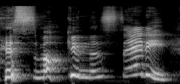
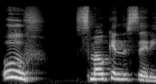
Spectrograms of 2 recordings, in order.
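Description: First: Laughing. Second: Said in the usual way. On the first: Real, not acted. Repeats joke with laugh.

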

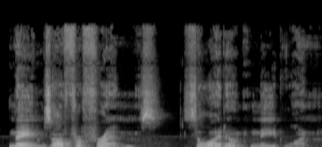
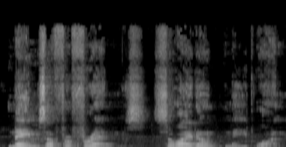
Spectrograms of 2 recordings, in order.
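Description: First: Low, quiet, slow assassin voice; cold hitman calm, very low; low cool menace. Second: Low, quiet, slow assassin voice; cold killer calm, very low; low cool menace. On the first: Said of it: "say all those quotes in your voice ... Agent forty-seven". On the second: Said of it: "Agent forty-seven". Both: Acted.

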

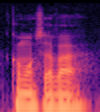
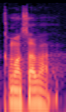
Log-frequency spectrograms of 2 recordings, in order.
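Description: First: Parisian French accent, "Comment ça va?" said smoothly and evenly; Northern French accent. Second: Southern French accent with a jump to it, "Comment ça va?" bouncy and louder. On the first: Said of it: "Northern French accent where it's like". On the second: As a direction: say "Comment ça va?" like someone from Marseille, lively. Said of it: "down south, they'd be like". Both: Shown as a demonstration.

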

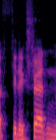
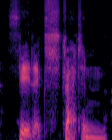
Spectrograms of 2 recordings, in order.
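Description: First: Said in the usual way. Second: Felix Stratton said low and slow, deep growl. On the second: Shown as a demonstration. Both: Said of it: "I go".

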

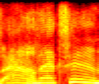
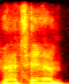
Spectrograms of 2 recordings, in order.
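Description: First: Very high mock cry of recognition; retold alarm. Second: Higher-pitched, contained mock alert; retold recognition. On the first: Agent setting off the chase, mock excited cry. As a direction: imitate raising the alarm, drawn-out opening. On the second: Agent spotting the suspect in a crowd, contained alert. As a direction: act out spotting someone, not yet yelling.

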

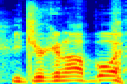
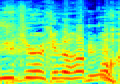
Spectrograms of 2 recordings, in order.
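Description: First: A hint of a drill sergeant, pitch barely raised; mild mock drill instructor; lightly voiced drill instructor. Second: Higher, hammed-up drill sergeant bark; drill instructor yell. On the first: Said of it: "It's like". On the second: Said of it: "He's like".

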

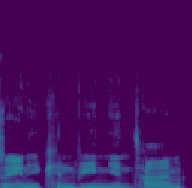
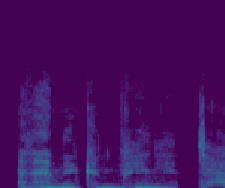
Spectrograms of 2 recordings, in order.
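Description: First: Said in the usual way. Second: Hushed, airy whisper of a lyric; mock-whispered song line; imitated whisper. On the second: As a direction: whisper it like an odd singer. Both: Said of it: "he whispers any convenient time".

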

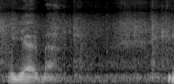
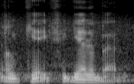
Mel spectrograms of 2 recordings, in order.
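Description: First: Soft, slow brush-off; soft, slow forget about it; casual dismissal. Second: Said in the usual way. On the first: Retold or imitated. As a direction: wave it away gently, slowly. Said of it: "people say". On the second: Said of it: "you're sorry about it".

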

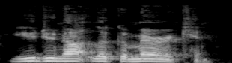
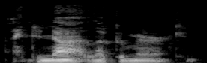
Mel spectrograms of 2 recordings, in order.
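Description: First: Higher, measured mock voice, "do" stressed; imitating her speech. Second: Said in the usual way. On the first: Young woman telling him he looks foreign, higher mock imitation. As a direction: copy the young woman's careful phrasing. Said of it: "she was speaking just like that".

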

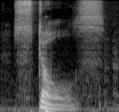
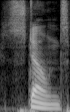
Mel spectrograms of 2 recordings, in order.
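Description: First: Stoles read with an L, as stoles; misread word. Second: Stones said right, with an N; corrected word. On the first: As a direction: say stoles with an L where stones was meant. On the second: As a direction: fix it to Stones, clear N sound. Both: Shown as a demonstration. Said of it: "Stones, by the way, not stoles".

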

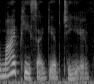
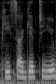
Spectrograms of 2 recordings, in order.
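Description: First: "my peace I give to you" whispered and softer; whispered echo. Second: Said in the usual way. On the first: Retold or imitated. Echoing Jesus' promise of peace to listeners, whispered. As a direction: let the repeated line drop to a hushed whisper.

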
